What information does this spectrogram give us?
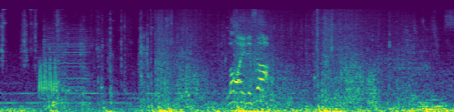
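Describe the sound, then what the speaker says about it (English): Flare gun shots fired in the video game Deep Rock Galactic, heard as a few punchy bursting pops over a steady, busy wash of game noise. "Flare gunshots."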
